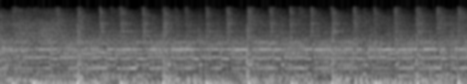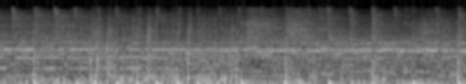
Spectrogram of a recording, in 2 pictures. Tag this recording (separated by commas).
Music, Blues, Psychedelic rock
